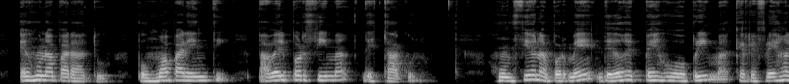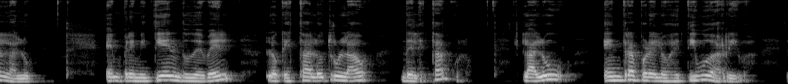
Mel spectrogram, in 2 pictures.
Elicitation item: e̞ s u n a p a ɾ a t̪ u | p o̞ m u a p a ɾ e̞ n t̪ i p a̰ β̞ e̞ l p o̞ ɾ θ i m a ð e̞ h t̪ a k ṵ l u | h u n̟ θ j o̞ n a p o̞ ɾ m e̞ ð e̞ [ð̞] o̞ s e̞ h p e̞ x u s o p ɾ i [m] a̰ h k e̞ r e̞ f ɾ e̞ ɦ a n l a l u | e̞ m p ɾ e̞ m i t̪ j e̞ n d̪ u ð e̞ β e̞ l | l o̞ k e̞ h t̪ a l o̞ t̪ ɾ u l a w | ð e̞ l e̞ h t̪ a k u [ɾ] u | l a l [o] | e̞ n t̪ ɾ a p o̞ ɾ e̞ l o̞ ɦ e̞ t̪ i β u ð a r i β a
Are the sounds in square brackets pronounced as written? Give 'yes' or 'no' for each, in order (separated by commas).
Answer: yes, yes, no, no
